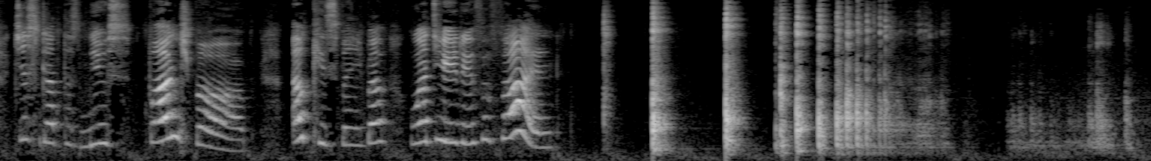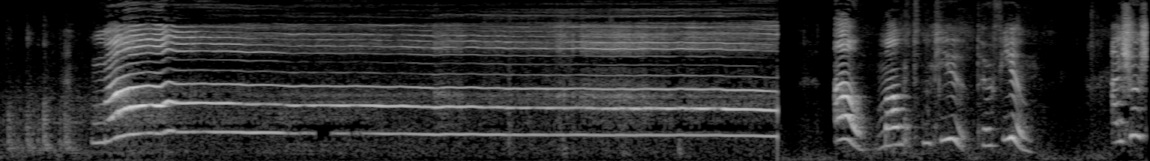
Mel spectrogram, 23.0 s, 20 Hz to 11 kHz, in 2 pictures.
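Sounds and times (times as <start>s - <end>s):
girl singing a long high note: 12.5s - 19.4s
loud vocal outbursts: 12.5s - 19.4s.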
